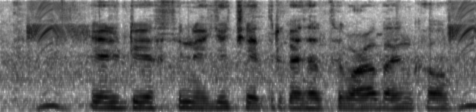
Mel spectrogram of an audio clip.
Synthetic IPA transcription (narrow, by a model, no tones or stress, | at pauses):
eːt͡ʃɖiefsined͡ʒikʃeːt̪ɾəkasɐbsebɐɽabɛ̃ːŋkɦooː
